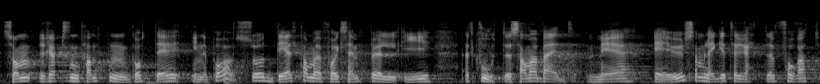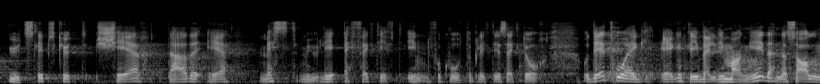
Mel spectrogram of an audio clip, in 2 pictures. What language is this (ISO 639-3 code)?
nor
